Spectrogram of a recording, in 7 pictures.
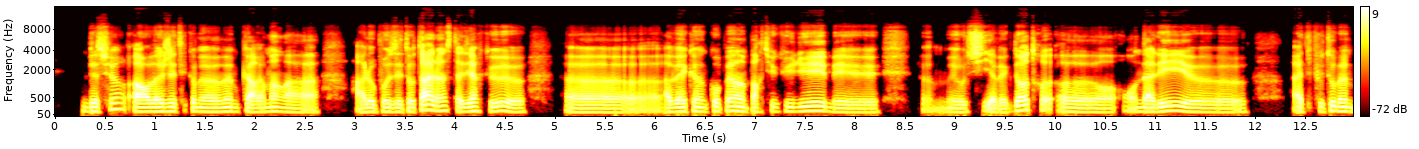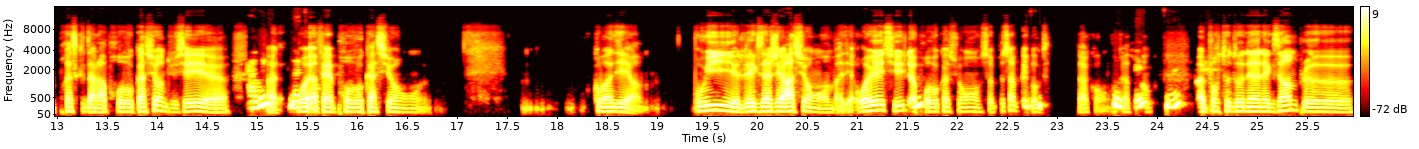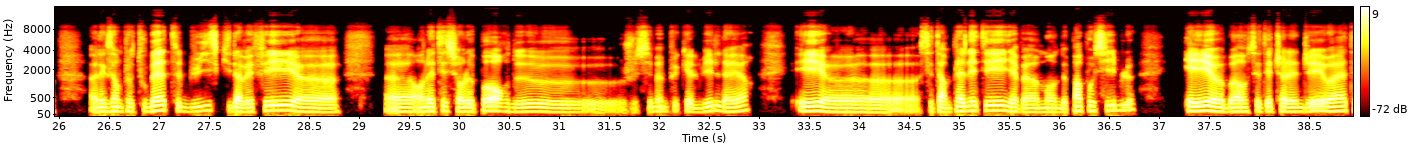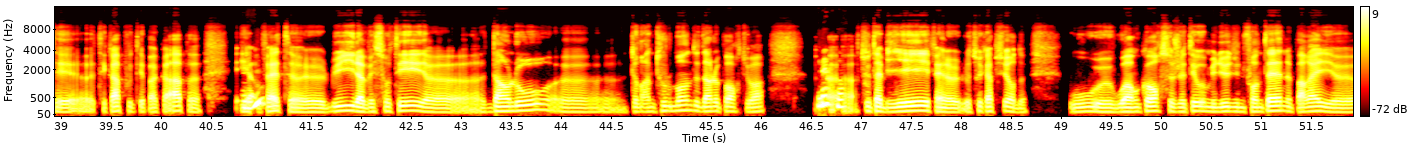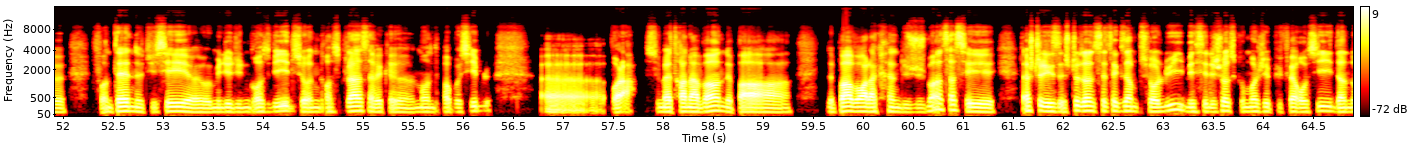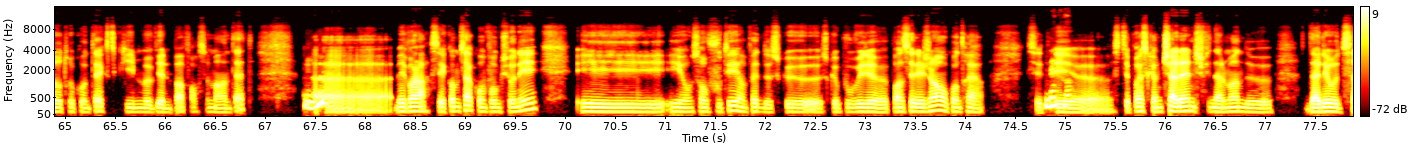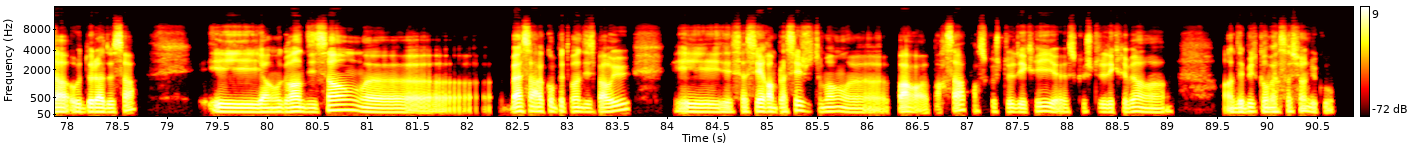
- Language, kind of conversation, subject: French, advice, Comment gérer ma peur d’être jugé par les autres ?
- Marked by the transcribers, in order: drawn out: "heu"; chuckle; inhale; drawn out: "heu"; drawn out: "heu"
